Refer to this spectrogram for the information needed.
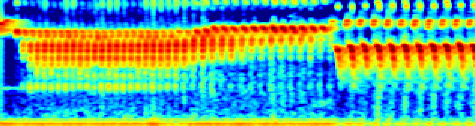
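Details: Canary singing a long rapid trill with many harmonics that slowly climbs in pitch, then switches abruptly to a lower, pulsed rolling phrase.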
